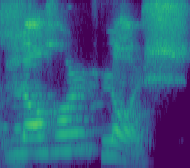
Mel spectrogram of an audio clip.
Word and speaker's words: l'horloge: Yes, H is silent. Correct. So it will be L apostrophe or lodge. Yes, L apostrophe or lodge. We will write H, but we are not going to pronounce it.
